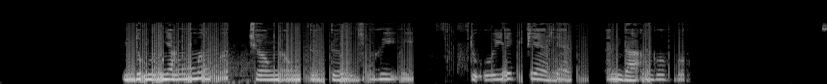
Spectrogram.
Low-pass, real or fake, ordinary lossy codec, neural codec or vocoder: 7.2 kHz; real; Opus, 64 kbps; none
